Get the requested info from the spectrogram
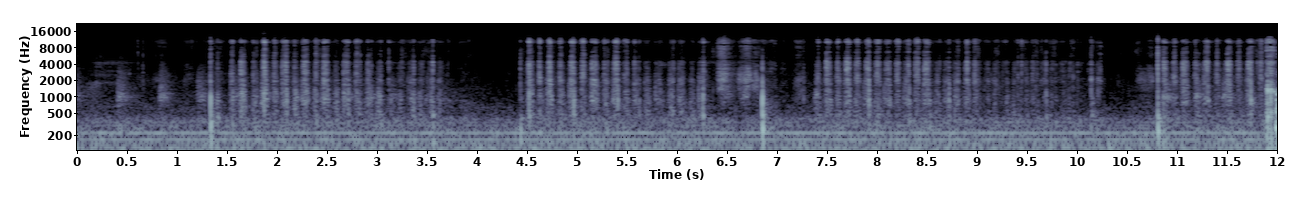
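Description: Metal coin scratching the latex coating off a lottery scratch-off ticket in quick back-and-forth strokes, about ten a second, in several runs broken by short pauses and a few single taps.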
